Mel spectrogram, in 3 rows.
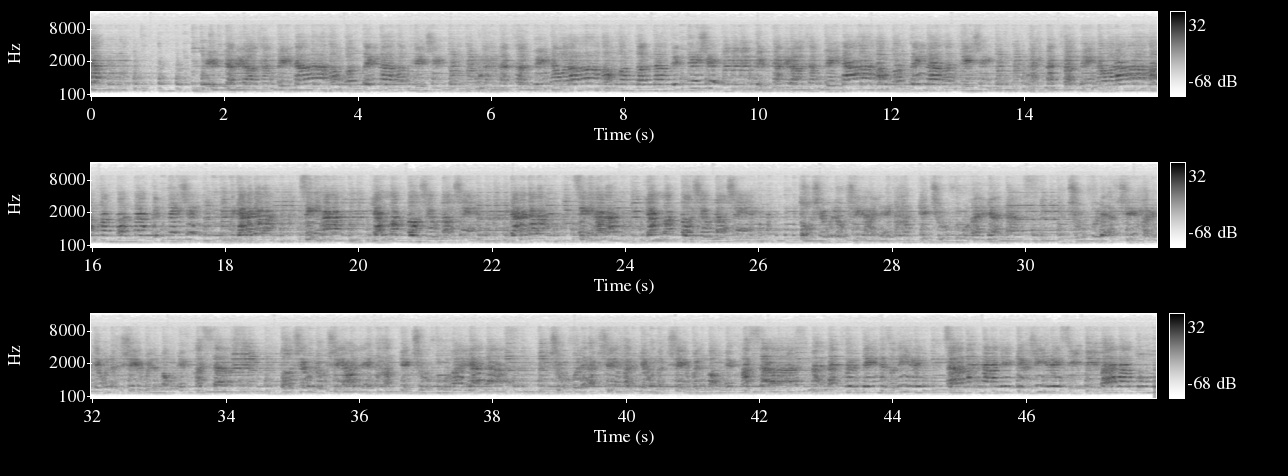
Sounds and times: Music: 0.0 - 47.9.

